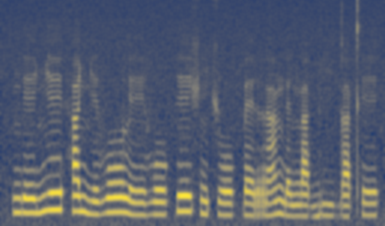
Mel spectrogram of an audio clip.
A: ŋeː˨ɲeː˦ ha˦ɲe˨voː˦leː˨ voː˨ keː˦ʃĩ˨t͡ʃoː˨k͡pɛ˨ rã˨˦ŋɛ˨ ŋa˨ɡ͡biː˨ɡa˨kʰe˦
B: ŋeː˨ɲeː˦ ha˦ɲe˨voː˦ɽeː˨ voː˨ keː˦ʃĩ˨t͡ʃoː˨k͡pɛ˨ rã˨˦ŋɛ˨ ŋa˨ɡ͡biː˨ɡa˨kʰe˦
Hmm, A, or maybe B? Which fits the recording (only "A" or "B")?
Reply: A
